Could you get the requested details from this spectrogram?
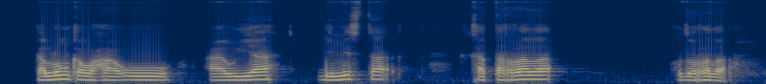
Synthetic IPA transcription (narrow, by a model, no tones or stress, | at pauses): kɐluːŋkʰɐwɑħɑːuː | ʕɑːwɪjaː | ɖɪmɪst̪ʰɐ | qɑt̪ʰɐrɐðɐ | ʕʊðʊrɐðɐ̰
